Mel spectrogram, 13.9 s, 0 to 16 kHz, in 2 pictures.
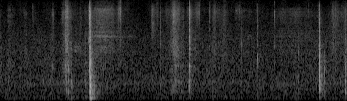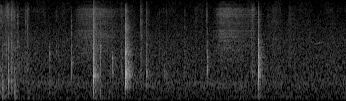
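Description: Plastic clips of a Google Nexus 7 (2012) tablet's back cover snapping loose one after another as a pry tool and fingertips work along the edge: a scatter of sharp clicks, the loudest about two seconds in and again near the ten-second mark.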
